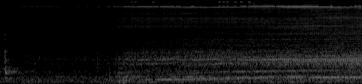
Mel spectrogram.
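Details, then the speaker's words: Precision Matthews PM-25MV mill, brushless motor with direct belt drive, not yet broken in: faint hum rising to a soft steady whine as the spindle spins up, very quiet, no knocking or grinding; normal spindle running. "not sure how well you can hear that but it's quiet there's really it doesn't make much noise I like it"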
